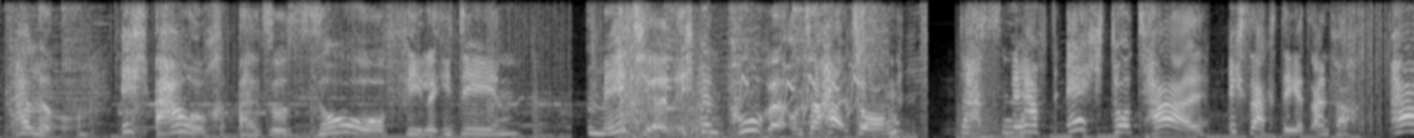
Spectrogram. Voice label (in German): Cartoon flippig; LOFT VOICES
